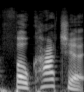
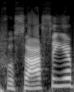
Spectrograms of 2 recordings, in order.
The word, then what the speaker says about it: focaccia: But you got sourdough and wheat, and I focaccia is what I had to see how they pronounced.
